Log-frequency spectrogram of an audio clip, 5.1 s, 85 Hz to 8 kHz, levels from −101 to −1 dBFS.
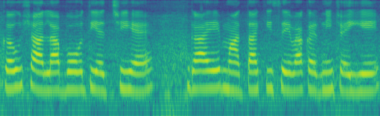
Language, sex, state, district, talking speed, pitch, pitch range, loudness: Hindi, female, Haryana, Jhajjar, 140 wpm, 240 Hz, 235-250 Hz, -15 LUFS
